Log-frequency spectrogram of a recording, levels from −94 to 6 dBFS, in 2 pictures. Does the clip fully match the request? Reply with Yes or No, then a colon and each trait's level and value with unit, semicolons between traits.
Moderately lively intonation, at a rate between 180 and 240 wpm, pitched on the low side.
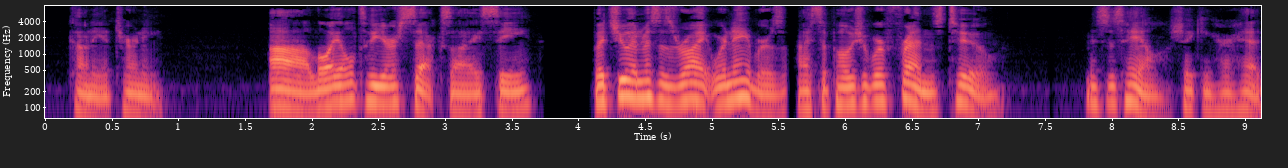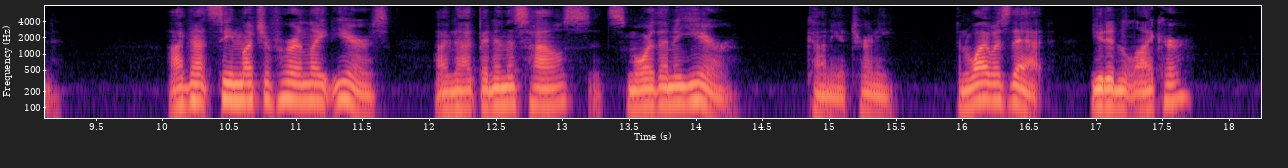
No: wide, 5.9 semitones; average, 190 wpm; low, 115 Hz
